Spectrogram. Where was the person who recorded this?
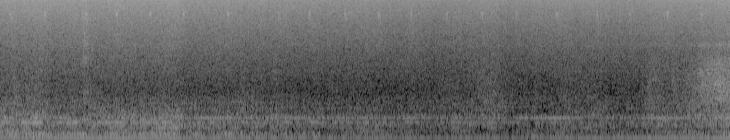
in an elevator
